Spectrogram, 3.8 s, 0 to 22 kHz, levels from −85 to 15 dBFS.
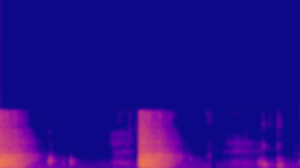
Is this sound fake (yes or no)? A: no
